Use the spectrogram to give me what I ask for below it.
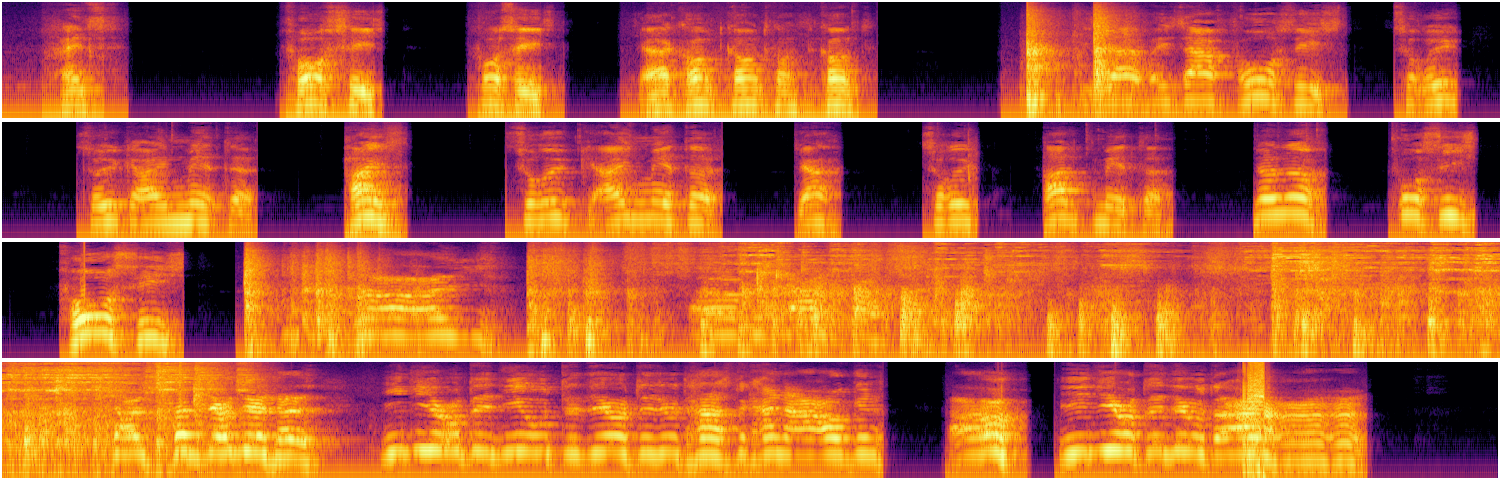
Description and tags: Heinz, whoever he is, does his best to assist mounting something we don't see. But he lost control and everything colapps. The man who he helped goes mad and name poor Heinz all sorts.
smash, crash, bad, accident, swear, luck, angry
